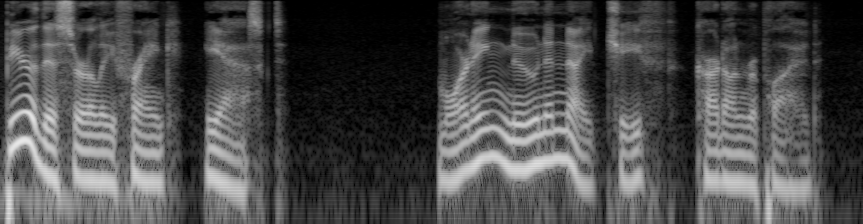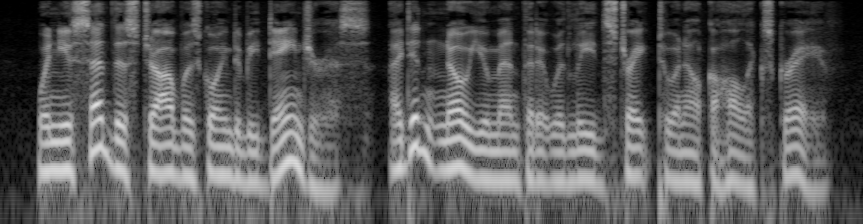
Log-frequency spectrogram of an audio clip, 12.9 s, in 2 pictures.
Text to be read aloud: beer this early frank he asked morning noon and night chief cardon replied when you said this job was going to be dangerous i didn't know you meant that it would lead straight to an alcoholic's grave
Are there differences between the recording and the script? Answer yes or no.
no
